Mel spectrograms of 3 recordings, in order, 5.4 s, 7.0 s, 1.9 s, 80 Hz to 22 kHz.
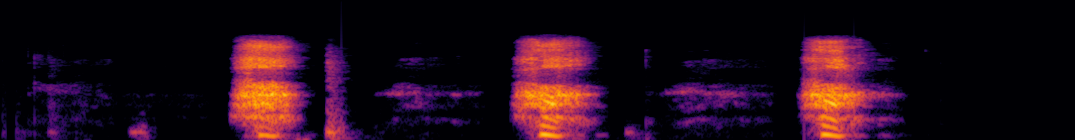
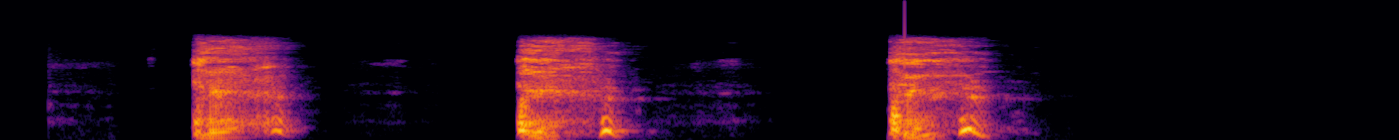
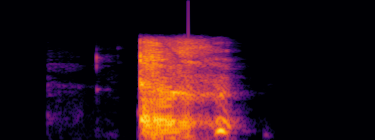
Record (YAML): exhalation_length: 5.4 s
exhalation_amplitude: 26983
exhalation_signal_mean_std_ratio: 0.32
three_cough_length: 7.0 s
three_cough_amplitude: 27328
three_cough_signal_mean_std_ratio: 0.31
cough_length: 1.9 s
cough_amplitude: 29336
cough_signal_mean_std_ratio: 0.35
survey_phase: beta (2021-08-13 to 2022-03-07)
age: 45-64
gender: Female
wearing_mask: 'No'
symptom_cough_any: true
symptom_new_continuous_cough: true
symptom_sore_throat: true
symptom_fatigue: true
symptom_onset: 3 days
smoker_status: Never smoked
respiratory_condition_asthma: true
respiratory_condition_other: false
recruitment_source: Test and Trace
submission_delay: 2 days
covid_test_result: Negative
covid_test_method: RT-qPCR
